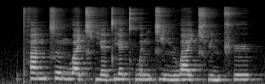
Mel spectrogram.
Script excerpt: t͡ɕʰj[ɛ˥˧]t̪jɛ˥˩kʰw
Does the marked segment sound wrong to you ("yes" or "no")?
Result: yes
